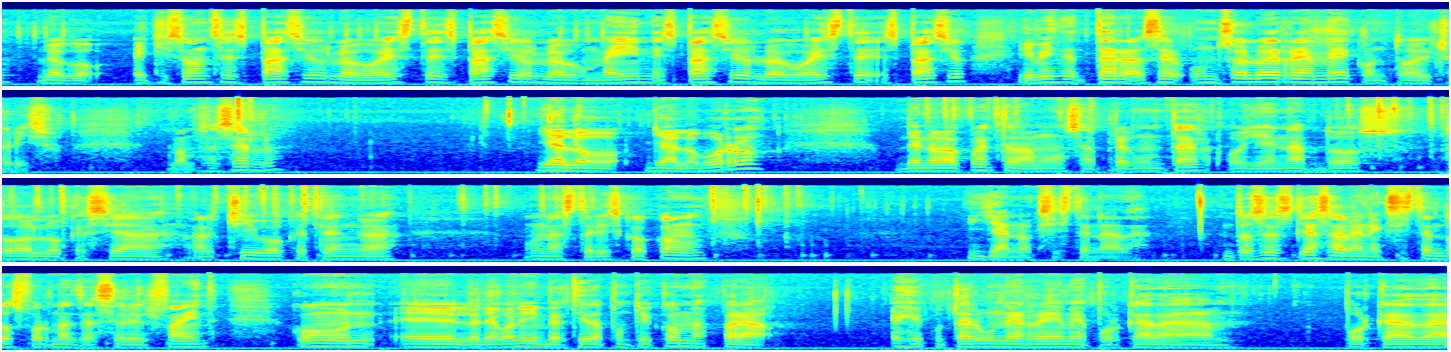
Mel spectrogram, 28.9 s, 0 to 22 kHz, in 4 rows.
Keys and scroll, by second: 8.5 Return, 11.8-19.0 typing.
